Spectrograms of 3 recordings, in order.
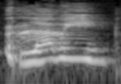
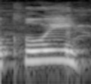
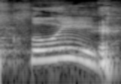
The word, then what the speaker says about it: Chloe: say my name and they'd say Levy lovey lovey and I'm like no Chloe they're like Chloe I'm like no Chloe and then I started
